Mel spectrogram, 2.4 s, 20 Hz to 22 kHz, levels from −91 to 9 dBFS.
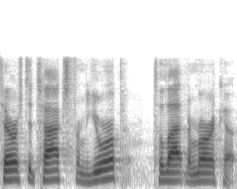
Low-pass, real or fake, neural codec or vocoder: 7.2 kHz; fake; codec, 16 kHz, 1 kbps, FunCodec, trained on LibriTTS, 50 frames a second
